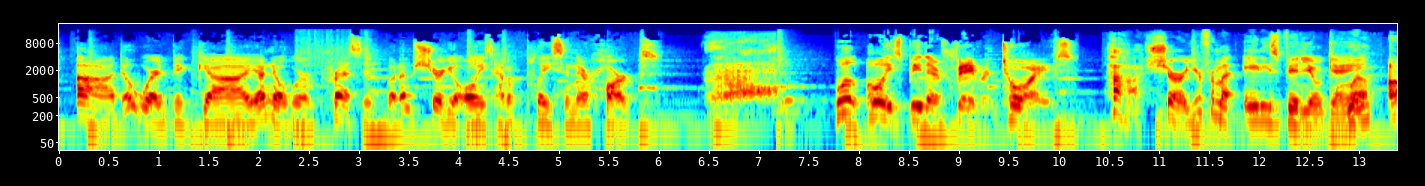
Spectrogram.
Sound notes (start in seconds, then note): 6.4 growl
